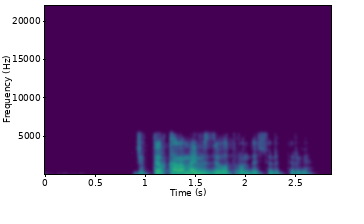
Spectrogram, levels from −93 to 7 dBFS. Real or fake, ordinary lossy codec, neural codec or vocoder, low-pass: fake; AAC, 48 kbps; vocoder, 44.1 kHz, 80 mel bands, Vocos; 5.4 kHz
